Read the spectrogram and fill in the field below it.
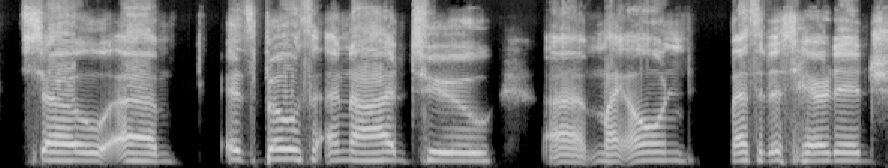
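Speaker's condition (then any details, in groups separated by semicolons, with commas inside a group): Cerebral palsy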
